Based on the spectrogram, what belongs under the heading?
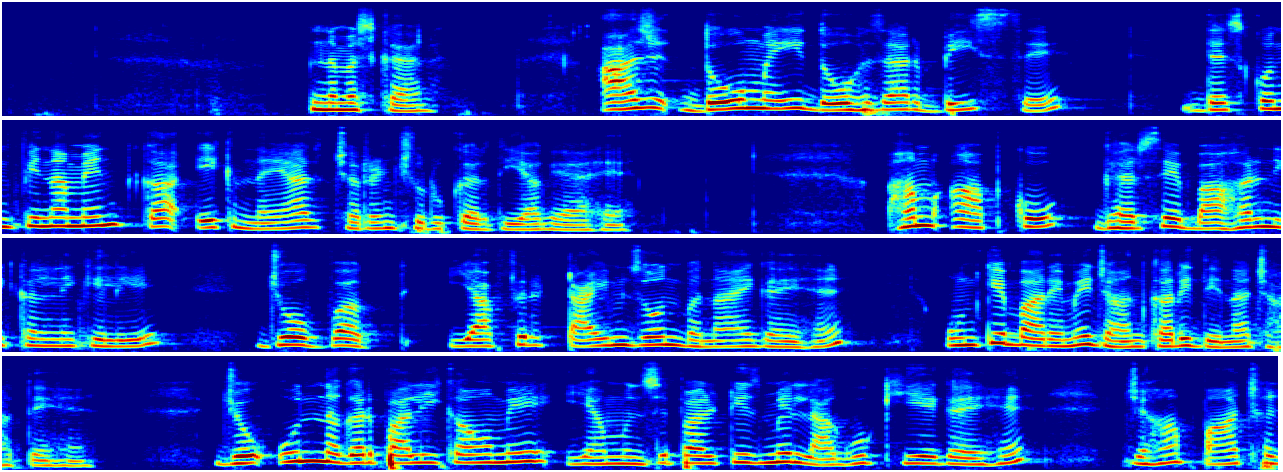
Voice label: hindi instruccions desconfinament; coronavirus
